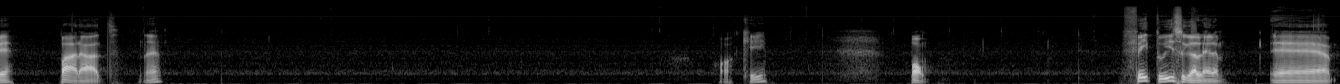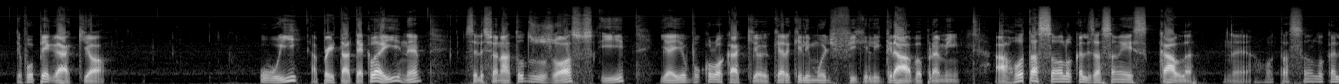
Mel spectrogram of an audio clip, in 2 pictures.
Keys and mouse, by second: 1.3-2.9 right drag, 1.5 r, 3.8-5.1 right drag, 5.1 r, 5.2-6.4 middle drag, 7.0 right click, 11.0-12.2 middle drag, 13.0 middle click, 13.3-16.1 middle drag, 17.8 middle click, 18.0-26.3 drag, 18.0 i, 18.0 a, 18.2 a.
